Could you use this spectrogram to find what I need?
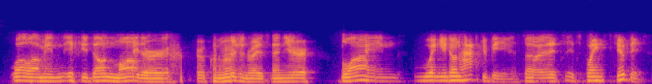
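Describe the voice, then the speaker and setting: A man speaks with a non-native accent at a medium pitch. His pace is fairly slow and his intonation fairly even. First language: not English. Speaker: conversion optimization expert, blogger. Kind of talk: podcast interview.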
